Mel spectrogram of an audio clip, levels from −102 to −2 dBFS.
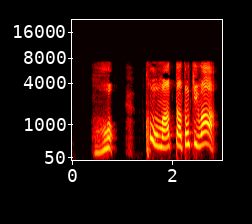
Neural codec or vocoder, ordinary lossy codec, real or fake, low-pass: none; none; real; 7.2 kHz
